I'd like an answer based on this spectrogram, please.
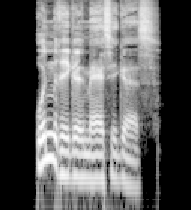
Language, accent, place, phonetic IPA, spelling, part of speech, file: German, Germany, Berlin, [ˈʊnʁeːɡl̩ˌmɛːsɪɡəs], unregelmäßiges, adjective, De-unregelmäßiges.ogg
- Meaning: strong/mixed nominative/accusative neuter singular of unregelmäßig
